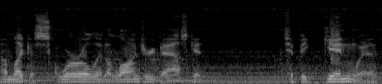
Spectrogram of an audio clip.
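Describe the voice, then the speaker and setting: Against noticeable background noise and audible room echo, a man speaks at a fairly slow pace with ordinary pitch variation. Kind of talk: gameplay commentary. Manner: casual, halting with fillers.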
